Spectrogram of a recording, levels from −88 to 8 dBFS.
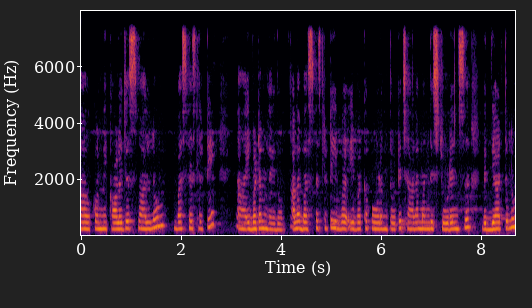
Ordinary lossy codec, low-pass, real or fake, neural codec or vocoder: none; 7.2 kHz; fake; vocoder, 44.1 kHz, 128 mel bands every 256 samples, BigVGAN v2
